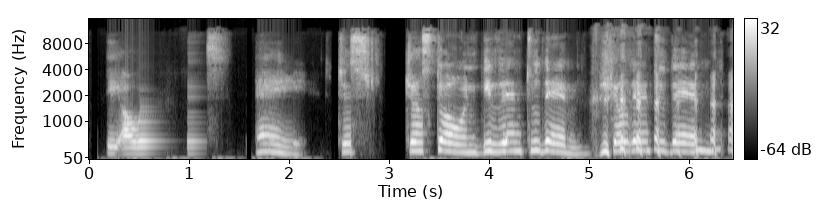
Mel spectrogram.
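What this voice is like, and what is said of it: Good put-on Fijian accent. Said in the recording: “you do the Fijian accent so well.”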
